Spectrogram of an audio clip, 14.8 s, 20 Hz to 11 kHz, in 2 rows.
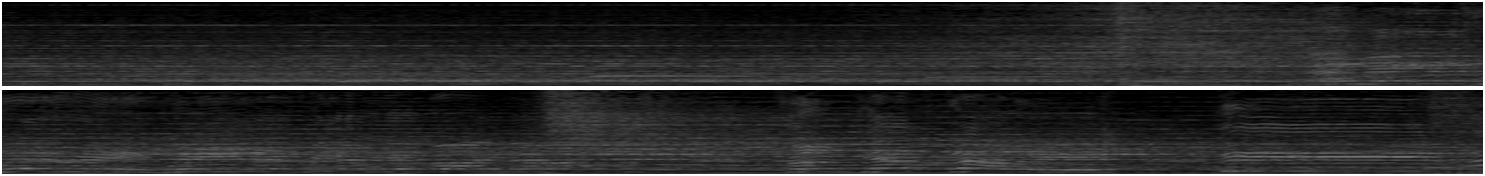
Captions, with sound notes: (troops cheer) (bell tolls) And making his way to the ring, weighing in at 305 pounds, from Death Valley, The Undertaker.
